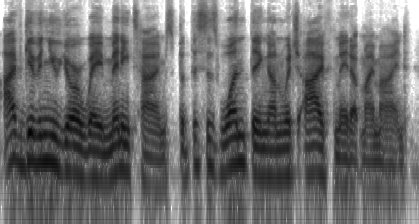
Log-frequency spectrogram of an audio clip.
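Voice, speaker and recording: A man playing a stuffy, domineering politician husband in a radio melodrama, with a brisk, formal, patronizing manner. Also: mid-range voice, lively intonation, a bit bright, dry recording, lightly acted. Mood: insistent, indignant. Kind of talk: old-time radio drama acting.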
